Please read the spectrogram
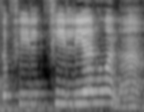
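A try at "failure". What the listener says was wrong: E R को क्या पढ़ते हैं? ई आर को क्या पढ़ते हैं? अर। तो दोस्तों देखिए यहाँ पर अर है, इनका उच्चारण फीलियर पढ़ रही थी, तो यहाँ ये पढ़ेंगी, कैसे पढ़ेंगे यहाँ पर बताइए तो।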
